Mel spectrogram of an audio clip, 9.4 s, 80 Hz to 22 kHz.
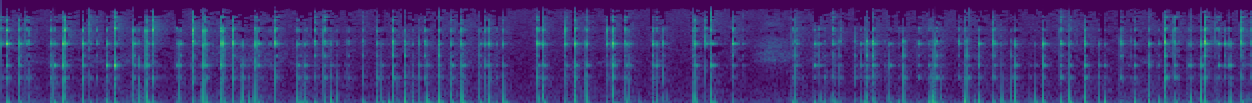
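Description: A glass coaster is tapped in rapid, irregular bursts of short, bright clinks with a thumping low end. Brief pauses interrupt the tapping, most clearly near the 4- and 5.5-second marks.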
